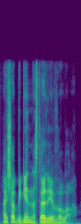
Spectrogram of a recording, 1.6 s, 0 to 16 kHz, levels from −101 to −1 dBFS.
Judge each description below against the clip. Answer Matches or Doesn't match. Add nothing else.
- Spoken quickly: Matches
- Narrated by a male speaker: Matches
